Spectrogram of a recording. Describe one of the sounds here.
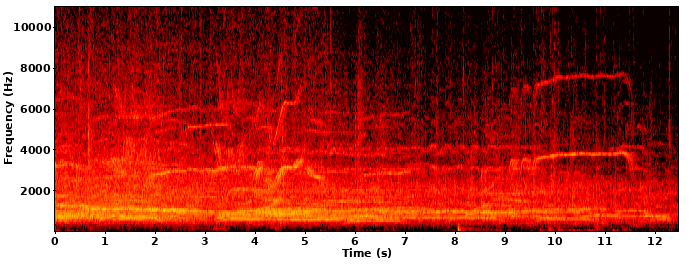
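A large crowd cheers and whistles loudly outdoors.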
